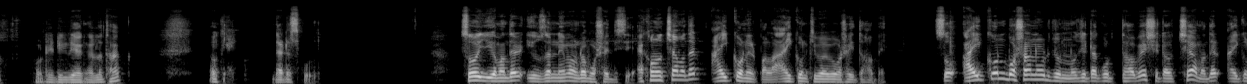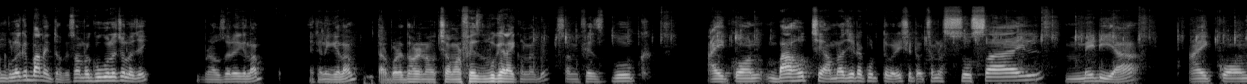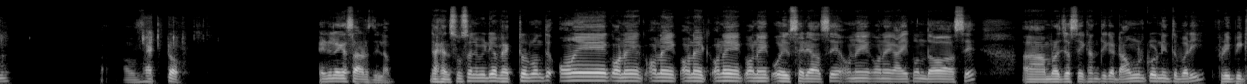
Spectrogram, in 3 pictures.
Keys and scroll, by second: 0.0 Return, 17.8-20.0 typing, 21.5-24.4 typing, 26.3-27.6 typing.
